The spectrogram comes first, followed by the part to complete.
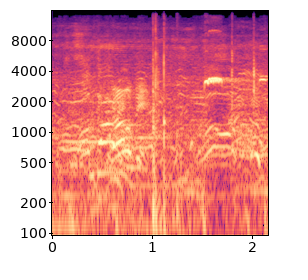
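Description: Several players calling and shouting over one another during a volleyball game, with sharp smacks of the ball being hit: one near the start and a quick double one about halfway.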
